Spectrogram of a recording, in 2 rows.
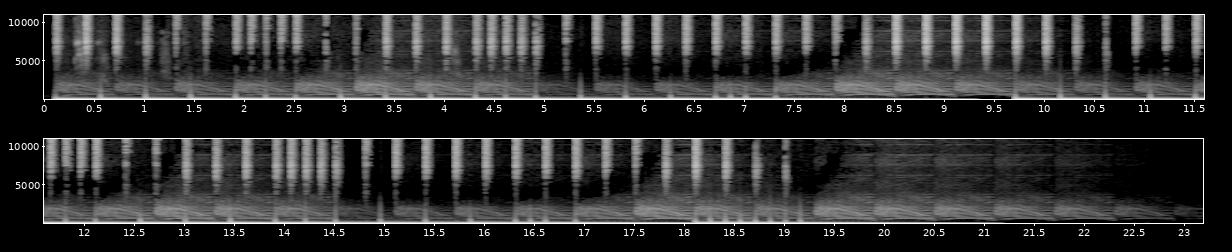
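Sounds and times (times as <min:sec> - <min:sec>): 
woofer bass: 0:00.0 - 0:21.3.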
